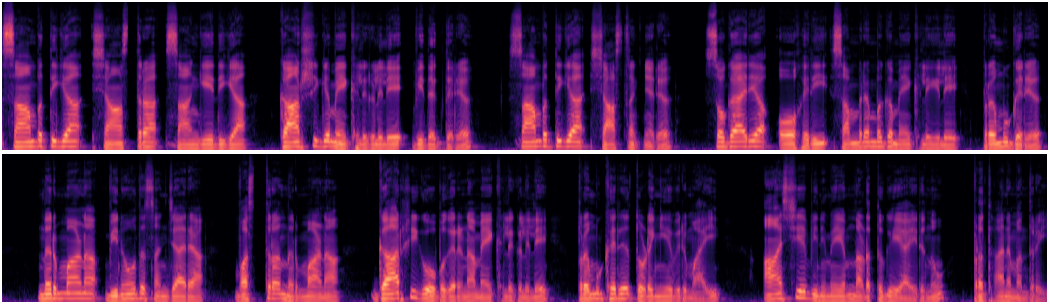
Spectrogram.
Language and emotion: Malayalam, neutral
